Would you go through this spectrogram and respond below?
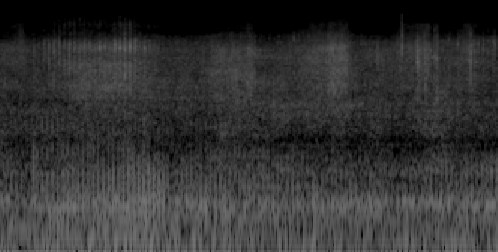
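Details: Ginger stray cats lounging in a cat shrine's parking lot in Japan, being stroked, recorded on a GoPro; a steady, low, rumbling purr runs throughout with slight rhythmic pulsing and faint background hiss.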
